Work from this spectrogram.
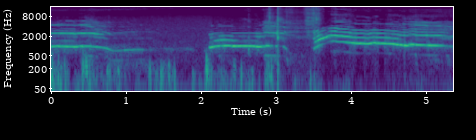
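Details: Domestic cat in a talking-cat compilation gives three drawn-out, speech-like meows: a level wail that dips at the end, a short steady cry, then a long cry that rises sharply and slowly falls. Clicks and knocks sound between calls.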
